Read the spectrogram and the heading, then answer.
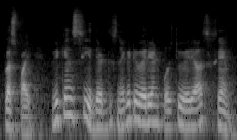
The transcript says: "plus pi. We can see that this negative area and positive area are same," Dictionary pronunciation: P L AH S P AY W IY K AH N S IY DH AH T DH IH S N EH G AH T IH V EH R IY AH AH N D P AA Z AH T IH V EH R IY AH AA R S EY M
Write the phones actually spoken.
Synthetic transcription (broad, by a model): P L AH S F AY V IY K AH N S IY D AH T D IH S N EH G AH T IH V EH R IY AH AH N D P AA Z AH T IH V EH R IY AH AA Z S EY M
